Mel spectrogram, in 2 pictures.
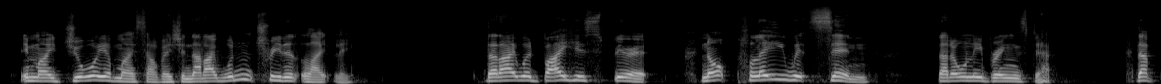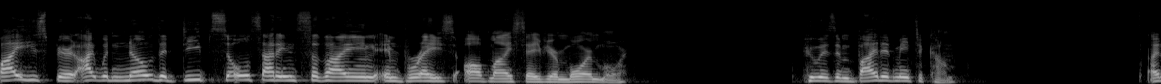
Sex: male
